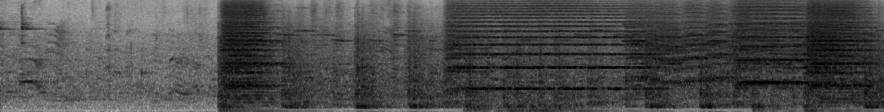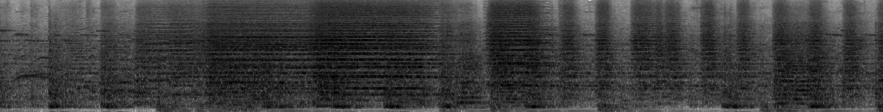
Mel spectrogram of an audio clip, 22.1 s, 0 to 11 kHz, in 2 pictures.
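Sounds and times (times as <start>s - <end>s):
marching band playing: 2.7s - 22.0s
sharp percussion hits: 2.8s - 22.0s.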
